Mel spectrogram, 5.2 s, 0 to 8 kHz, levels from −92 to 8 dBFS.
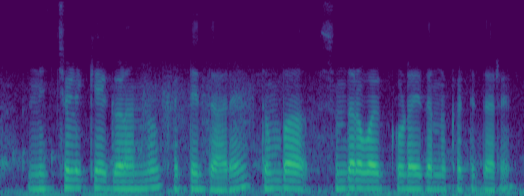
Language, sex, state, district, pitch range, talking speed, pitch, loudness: Kannada, male, Karnataka, Shimoga, 115-125 Hz, 80 wpm, 120 Hz, -33 LUFS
